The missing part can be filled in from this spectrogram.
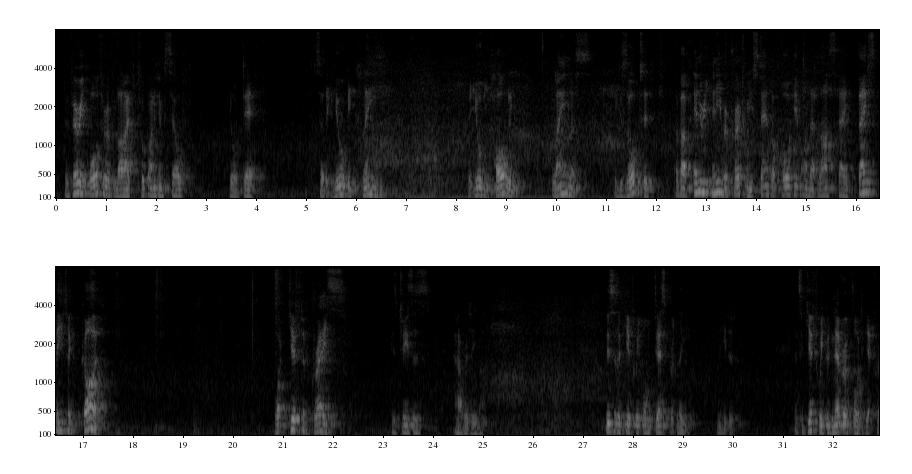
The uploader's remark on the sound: This sermon was preached on the 31st of December 2023 at all services of Helensburgh and Stanwell Park Anglican Church.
